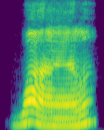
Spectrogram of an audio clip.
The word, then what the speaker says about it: while: The W is making the sound here, the H is silent. W. The E is at the end, silent, so we're going to hear the I, call its name here.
